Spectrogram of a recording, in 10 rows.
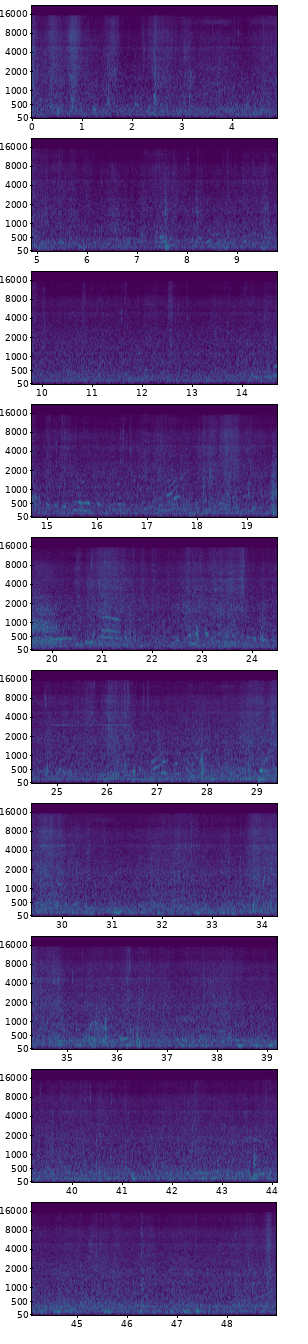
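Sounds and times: boat engine hum: 0.0s - 48.9s
faint indistinct voices: 14.0s - 30.9s
water washing: 14.3s - 45.4s.

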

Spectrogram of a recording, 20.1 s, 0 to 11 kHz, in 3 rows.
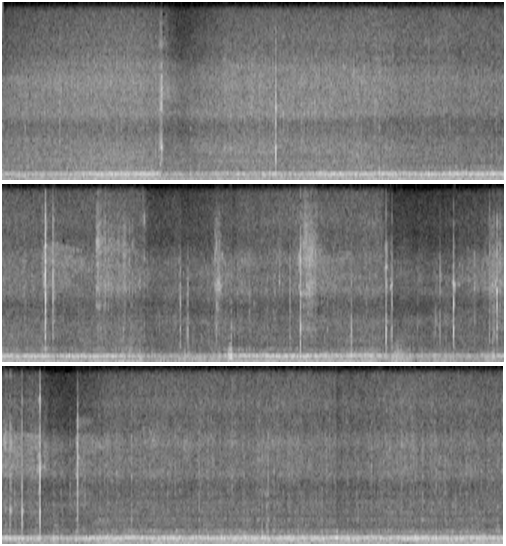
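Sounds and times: bicycle tyres rolling on asphalt: 0.0s - 20.0s
wind rumbling on microphone: 0.0s - 20.0s.

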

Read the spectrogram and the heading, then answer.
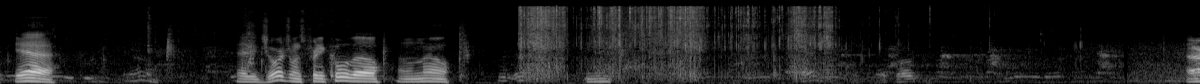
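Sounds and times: plastic wrapping crinkling: 5.2s - 10.2s.

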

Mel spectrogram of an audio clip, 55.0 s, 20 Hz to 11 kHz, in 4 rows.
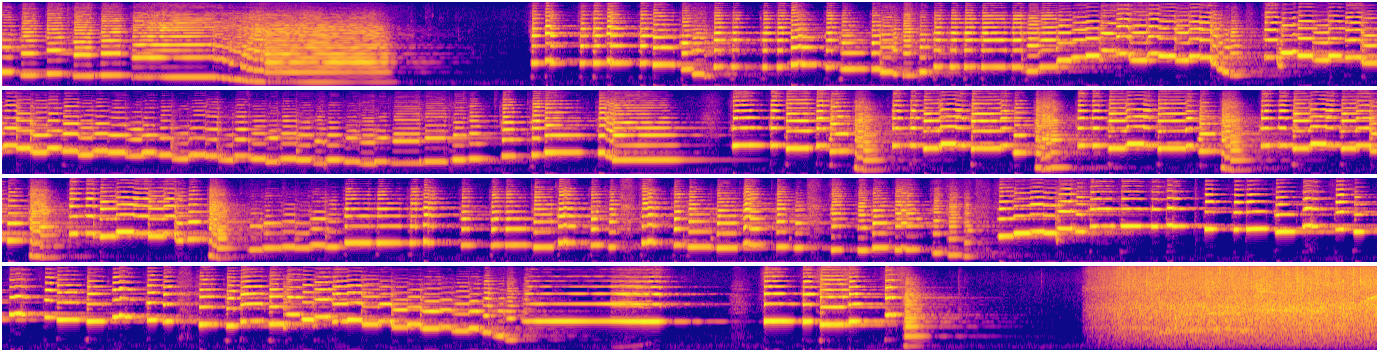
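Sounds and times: applause: 52.1s - 55.0s
clarinet playing fast runs: 52.1s - 55.0s.

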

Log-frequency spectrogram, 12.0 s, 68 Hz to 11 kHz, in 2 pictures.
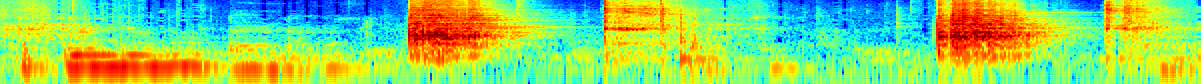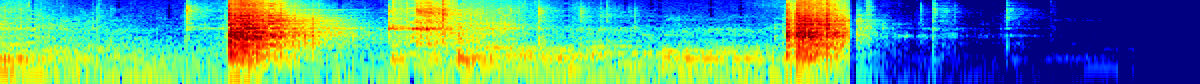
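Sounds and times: peanuts rattling on metal plate: 0.0s - 1.1s, 2.0s - 6.3s, 6.9s - 9.2s, 9.9s - 10.7s.

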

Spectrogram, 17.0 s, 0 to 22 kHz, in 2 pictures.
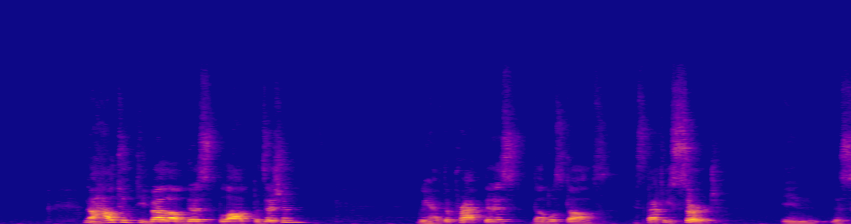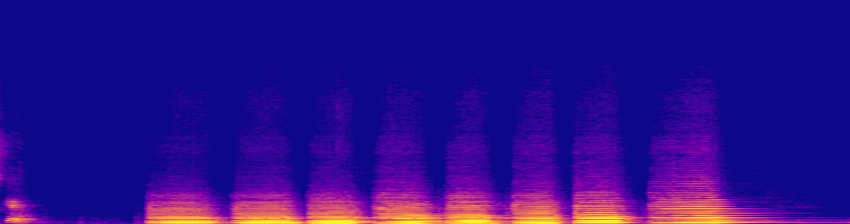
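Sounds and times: cello playing bowed scale: 9.9s - 17.0s.

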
